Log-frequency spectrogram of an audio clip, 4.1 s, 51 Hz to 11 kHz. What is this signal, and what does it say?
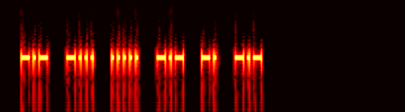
Morse code, heard as a keyed tone, about 38 wpm, spaced as for 28 wpm, 700 Hz. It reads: KB5KNK
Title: USA Call Signs - 6 Characters - 2x Character Spacing - 40wpm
